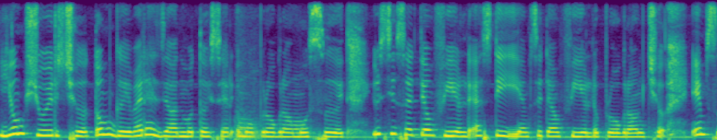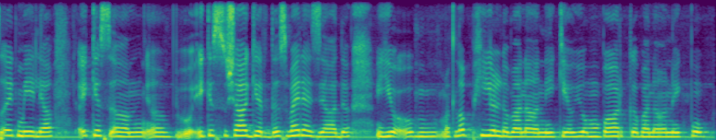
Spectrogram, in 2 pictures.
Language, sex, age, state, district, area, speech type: Kashmiri, female, 30-45, Jammu and Kashmir, Bandipora, rural, spontaneous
